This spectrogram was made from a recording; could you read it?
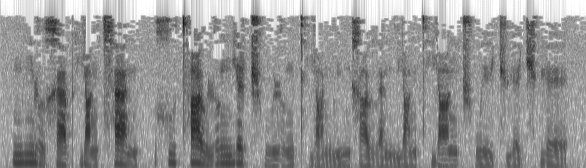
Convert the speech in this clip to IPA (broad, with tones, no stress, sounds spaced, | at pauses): m i˥ ŋ ɻ ɤ˨˩ x ä˧˥ pʰ j ɑ˨˩ ŋ t͡sʰ a˥˩ n | x u˥˧ t̪ʰ ɑ˥˩ ʊ̯ ɻ ɤ˥ ŋ j ɛ˥˩ ʈ͡ʂʰ u˧˥ ɻ ɤ˧˥ ŋ t̪ʰ j ɑ˨˩ ŋ l i˥ ŋ x ɑ˥˩ ʊ̯ l a˨˩ n l j ɑ˧˥ ŋ t̪ʰ j ɑ˥ ŋ ʈ͡ʂʰ w e˧˥ ɪ̯ t͡ɕ ɥ ɛ˨˩ t͡ɕʰ ɥ ɛ˥˩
